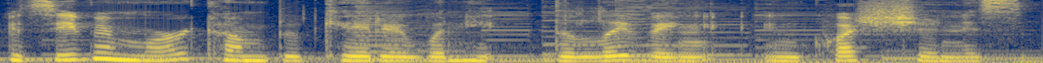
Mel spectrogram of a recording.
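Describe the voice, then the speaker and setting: A woman's voice: medium pitch, fairly even intonation, moderate pace. A woman reading a visual novel's narration aloud as a let's play host. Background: guitar music from the game.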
